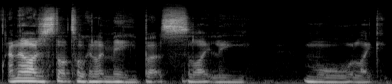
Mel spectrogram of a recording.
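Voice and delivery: ordinary talk, nothing marked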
